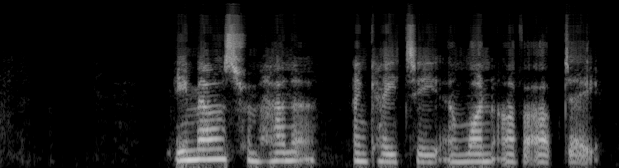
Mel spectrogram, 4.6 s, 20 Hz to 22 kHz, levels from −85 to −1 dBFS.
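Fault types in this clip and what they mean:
Opus compression: speech turns grainy and rough rather than swirly, with band energy kept but detail noise-filled, likely Opus music mode at roughly 16 kbps.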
